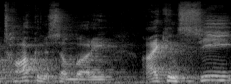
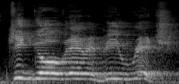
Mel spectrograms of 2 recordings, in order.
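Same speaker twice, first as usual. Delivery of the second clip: high, louder mock of the guy; 11 semitones higher, 5 dB louder than usual. Mocking the guy's sulky reply, high and loud. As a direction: whine it like a sore loser. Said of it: "and I'm like".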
